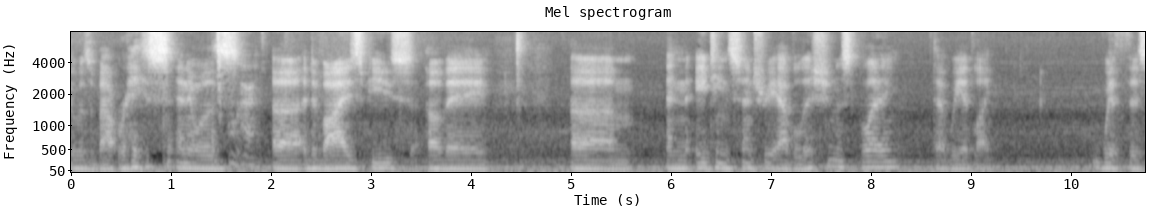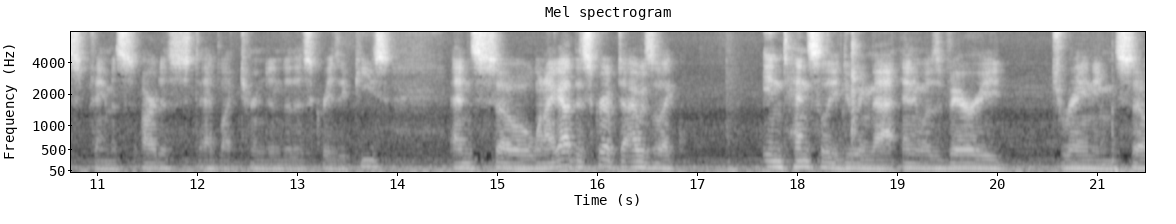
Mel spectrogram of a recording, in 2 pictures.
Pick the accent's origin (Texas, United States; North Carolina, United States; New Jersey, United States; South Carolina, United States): Texas, United States; Plano; From the Dallas area.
